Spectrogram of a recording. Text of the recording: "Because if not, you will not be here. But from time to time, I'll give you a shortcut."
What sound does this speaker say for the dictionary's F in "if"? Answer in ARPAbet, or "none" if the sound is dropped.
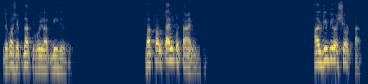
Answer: P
